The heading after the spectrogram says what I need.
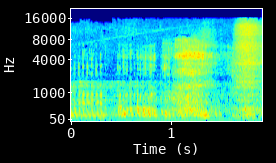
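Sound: lion roaring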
